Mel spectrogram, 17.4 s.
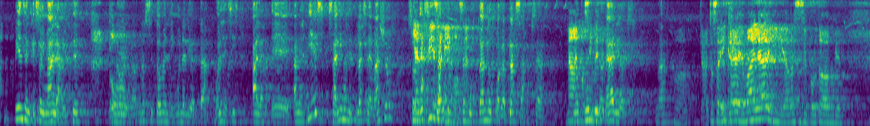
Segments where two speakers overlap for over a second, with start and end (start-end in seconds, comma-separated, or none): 8.2-9.4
